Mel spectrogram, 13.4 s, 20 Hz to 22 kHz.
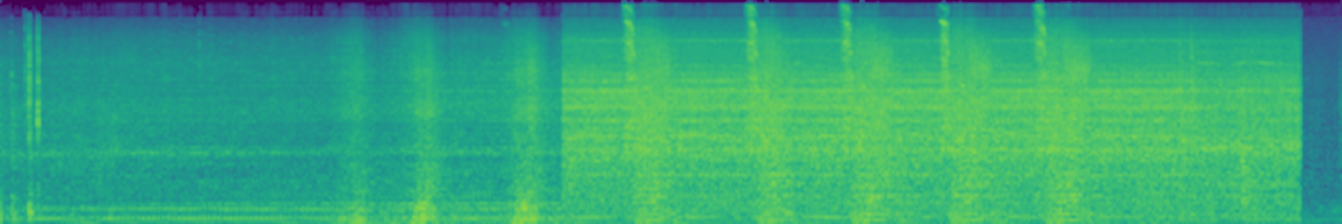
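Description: A used car's engine idles in drive, then is revved repeatedly toward 2,000 RPM in a steady series of surges, each climbing and dropping back, loud and close with no talking.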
